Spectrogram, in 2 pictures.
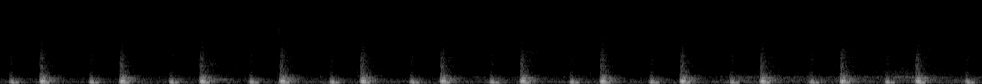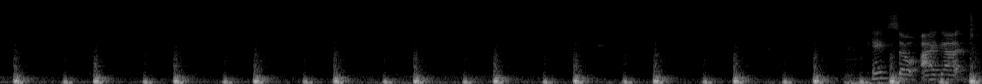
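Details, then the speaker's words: Simulated normal heart sounds on SAMII manikin for auditory quiz: regular lub-dub S1 S2 at about 80 beats per minute, normal rhythm. "this is what we're going to call our S1 S2 our normal heart rate so I'm going to go ahead and count this"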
